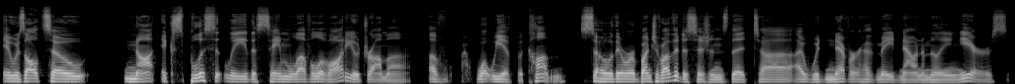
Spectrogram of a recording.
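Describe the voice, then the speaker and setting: Low, crisp-voiced woman explaining creative work. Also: darkish tone, no room sound, studio quality. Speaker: audio drama creator and director, interview guest. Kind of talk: conversational interview explanation.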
